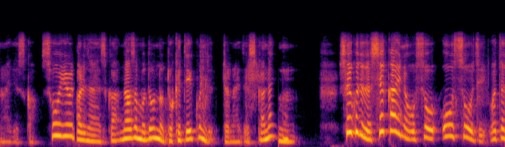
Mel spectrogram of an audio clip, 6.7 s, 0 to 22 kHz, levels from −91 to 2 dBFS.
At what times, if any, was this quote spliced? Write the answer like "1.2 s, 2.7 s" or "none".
1.0 s, 3.7 s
